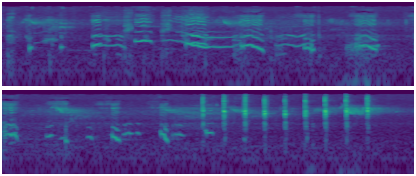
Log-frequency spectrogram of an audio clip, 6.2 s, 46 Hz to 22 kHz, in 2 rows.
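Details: Cane Corso puppies, 22 days old, already wormed and chipped, give a string of high whining squeaks and yips with wavering pitch, then a fast run of sharp clicks near the end; soft background hiss.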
